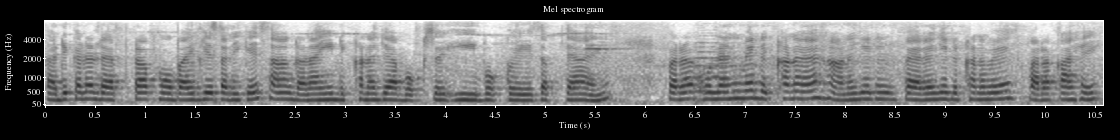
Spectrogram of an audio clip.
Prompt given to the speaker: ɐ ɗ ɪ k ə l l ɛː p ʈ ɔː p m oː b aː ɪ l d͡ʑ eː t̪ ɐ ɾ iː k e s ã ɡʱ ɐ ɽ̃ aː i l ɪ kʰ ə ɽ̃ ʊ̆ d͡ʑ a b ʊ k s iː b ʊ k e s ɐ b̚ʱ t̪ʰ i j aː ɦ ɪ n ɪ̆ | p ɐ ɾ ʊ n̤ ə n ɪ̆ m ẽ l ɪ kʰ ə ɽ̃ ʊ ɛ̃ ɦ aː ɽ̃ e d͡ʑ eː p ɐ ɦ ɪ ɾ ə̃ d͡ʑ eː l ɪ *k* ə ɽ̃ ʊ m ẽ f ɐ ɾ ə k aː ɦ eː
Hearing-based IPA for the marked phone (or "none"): kʰ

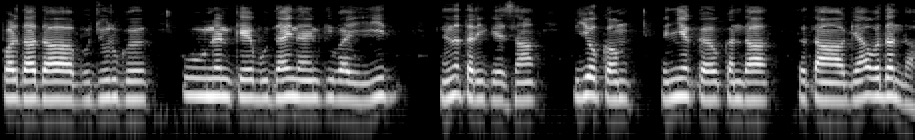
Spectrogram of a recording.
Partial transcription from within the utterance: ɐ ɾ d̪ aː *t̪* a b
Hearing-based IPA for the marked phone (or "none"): d̪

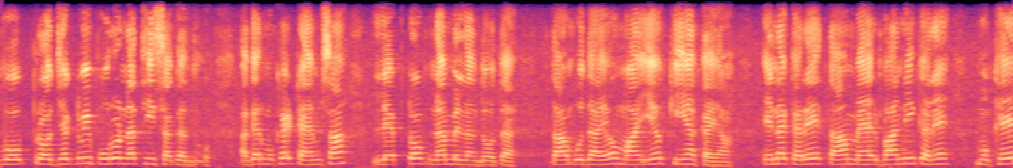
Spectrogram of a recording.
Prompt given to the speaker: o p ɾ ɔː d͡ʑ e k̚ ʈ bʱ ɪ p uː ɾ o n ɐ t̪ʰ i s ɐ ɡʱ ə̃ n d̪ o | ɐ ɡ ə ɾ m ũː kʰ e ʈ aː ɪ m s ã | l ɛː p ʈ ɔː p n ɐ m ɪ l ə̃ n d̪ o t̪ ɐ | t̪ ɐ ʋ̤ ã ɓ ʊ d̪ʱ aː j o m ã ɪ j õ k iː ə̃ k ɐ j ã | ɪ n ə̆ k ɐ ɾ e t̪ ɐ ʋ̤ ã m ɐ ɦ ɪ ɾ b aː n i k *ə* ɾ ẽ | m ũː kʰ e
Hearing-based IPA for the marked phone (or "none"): ɐ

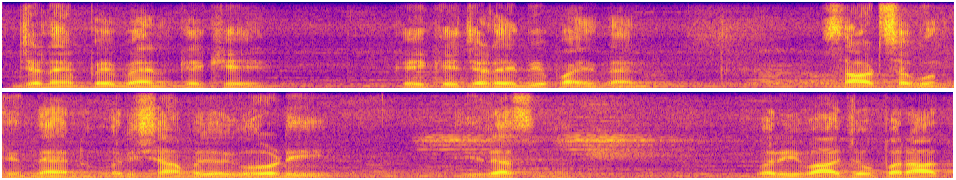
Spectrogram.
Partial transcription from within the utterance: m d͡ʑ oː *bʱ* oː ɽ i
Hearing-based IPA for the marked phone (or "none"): ɡʱ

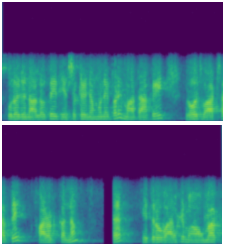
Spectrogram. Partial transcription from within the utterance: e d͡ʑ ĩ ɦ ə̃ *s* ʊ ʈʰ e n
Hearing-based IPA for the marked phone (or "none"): s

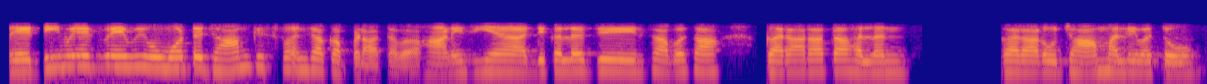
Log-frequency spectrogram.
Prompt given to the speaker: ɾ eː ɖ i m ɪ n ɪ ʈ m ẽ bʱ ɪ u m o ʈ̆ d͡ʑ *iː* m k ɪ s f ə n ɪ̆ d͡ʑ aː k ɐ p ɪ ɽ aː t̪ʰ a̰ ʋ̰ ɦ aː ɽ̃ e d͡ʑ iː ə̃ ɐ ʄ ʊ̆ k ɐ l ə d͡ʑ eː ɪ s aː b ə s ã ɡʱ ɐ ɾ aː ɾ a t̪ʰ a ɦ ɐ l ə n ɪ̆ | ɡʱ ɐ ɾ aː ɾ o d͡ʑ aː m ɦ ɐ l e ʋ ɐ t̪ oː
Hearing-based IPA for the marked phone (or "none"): aː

